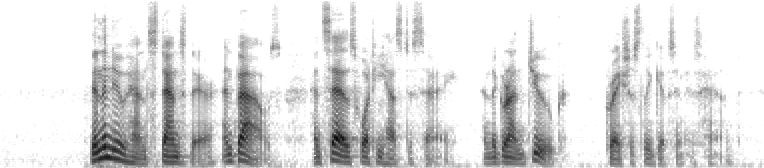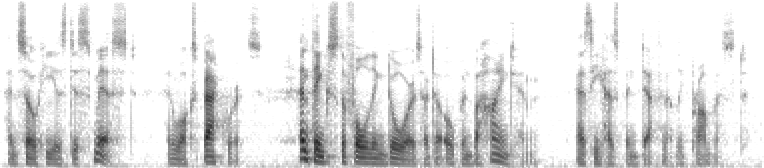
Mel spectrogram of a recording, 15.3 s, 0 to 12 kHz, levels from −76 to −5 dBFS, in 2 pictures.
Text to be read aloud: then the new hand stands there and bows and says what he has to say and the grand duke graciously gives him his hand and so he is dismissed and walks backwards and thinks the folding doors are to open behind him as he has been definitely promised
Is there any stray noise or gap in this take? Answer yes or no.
no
